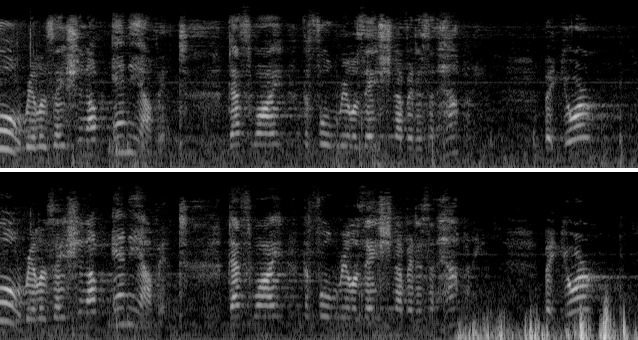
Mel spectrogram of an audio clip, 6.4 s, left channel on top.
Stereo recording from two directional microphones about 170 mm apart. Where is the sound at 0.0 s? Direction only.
25° left (ahead or behind).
